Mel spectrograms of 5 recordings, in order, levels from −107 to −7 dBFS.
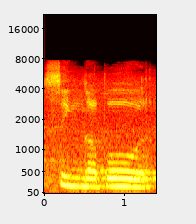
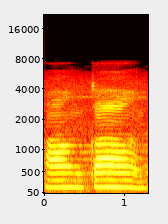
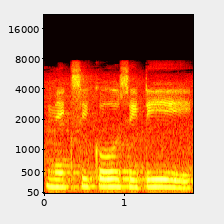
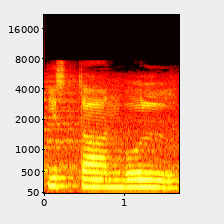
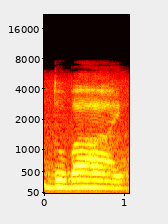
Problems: background sounds at intervals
